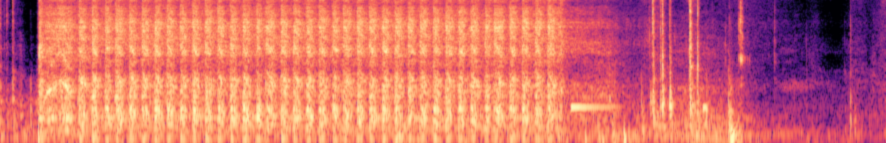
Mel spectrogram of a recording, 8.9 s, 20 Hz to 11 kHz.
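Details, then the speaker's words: 2008 Chevrolet Equinox 3.4 L V6 with P0300 and cylinder 4 misfire, cranked with accelerator floored: starter beat about four per second with one beat lighter, indicating low compression on one cylinder; injector and ignition already ruled out by swaps. "If you can hear that, guys, there's a drop in compression on one of the cylinders. It's not clean."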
